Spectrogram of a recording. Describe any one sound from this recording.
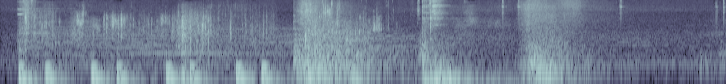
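Heavy thumping menu sounds beat in quick bursts as upgrades unlock.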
